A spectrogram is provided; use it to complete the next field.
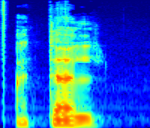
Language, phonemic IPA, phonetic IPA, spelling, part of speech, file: Pashto, /a.təl/, [ä.t̪ə́l], اتل, noun / adjective, اتل.ogg
- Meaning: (noun) hero, champion, victor; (adjective) brave, bold, heroic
